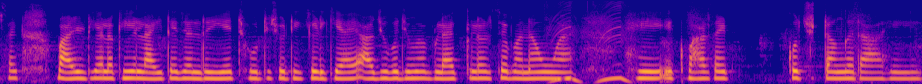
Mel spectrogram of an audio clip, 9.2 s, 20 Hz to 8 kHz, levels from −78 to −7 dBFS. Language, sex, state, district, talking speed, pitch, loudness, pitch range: Hindi, female, Bihar, Madhepura, 165 wpm, 235 Hz, -27 LUFS, 225-240 Hz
